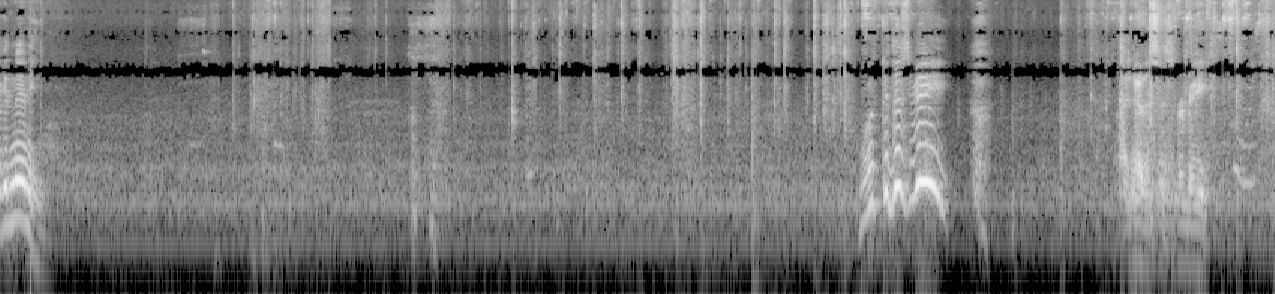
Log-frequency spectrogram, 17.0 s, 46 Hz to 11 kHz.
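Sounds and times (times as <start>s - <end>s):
dog claws clicking on wooden floor: 5.8s - 11.8s, 14.2s - 17.0s.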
